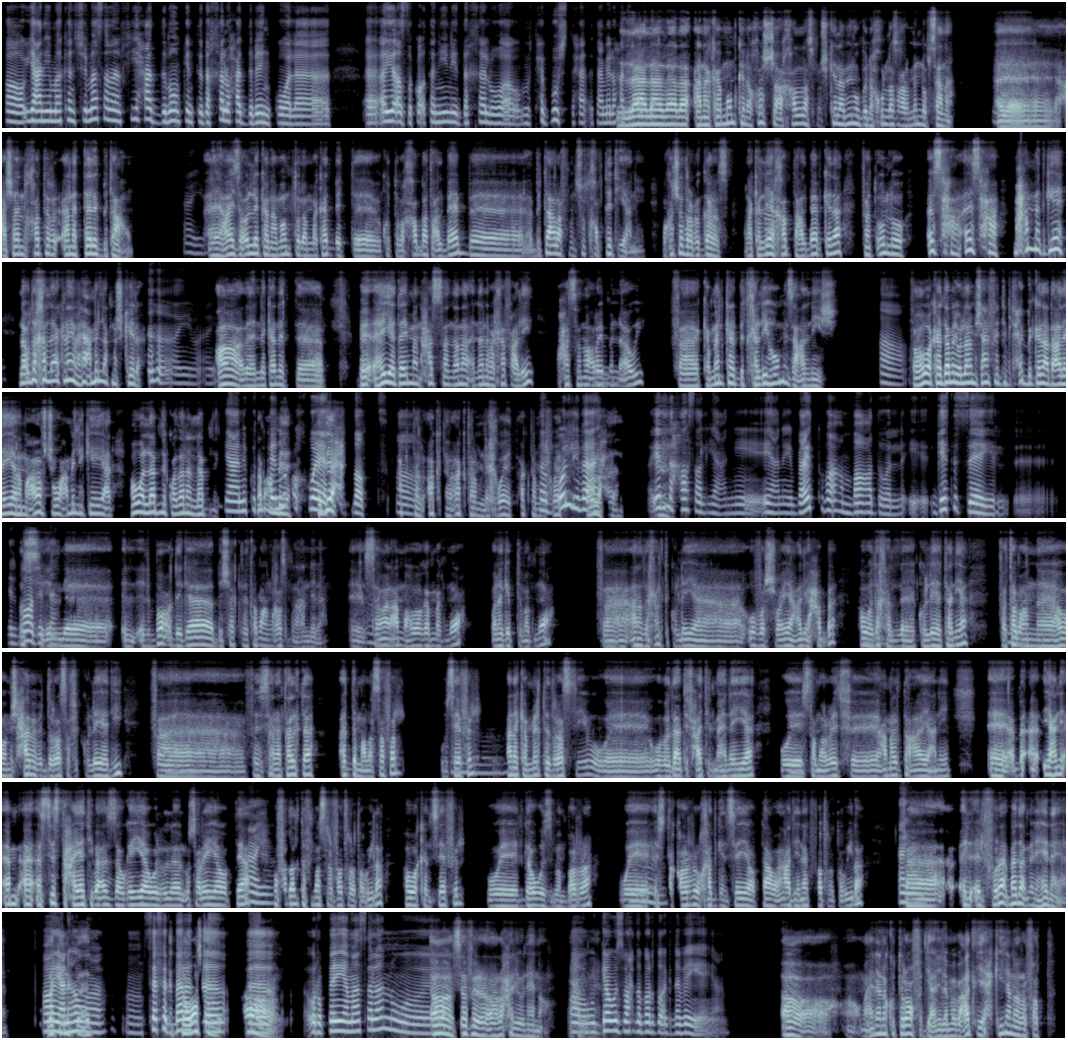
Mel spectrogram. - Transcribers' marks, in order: put-on voice: "اصحى، اصحى محمد جِه، لو دخل لقاك نايم هيعمل لك مشكلة"; chuckle; tapping; in English: "over"
- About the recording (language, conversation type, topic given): Arabic, podcast, إحكي لنا عن تجربة أثّرت على صداقاتك؟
